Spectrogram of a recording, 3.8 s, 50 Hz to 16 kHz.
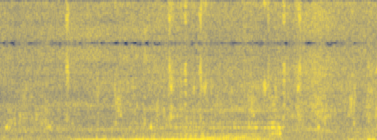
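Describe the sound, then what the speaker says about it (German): A deep, rumbling monster growl from a Mancubus in the video game Doom 3, rolling low and steady with rough texture across a few seconds, fairly loud and heard alone. "Das hört sich irgendwie schon wieder nach so einem Mancubus an."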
